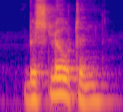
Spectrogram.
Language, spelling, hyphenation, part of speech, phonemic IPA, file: Dutch, besloten, be‧slo‧ten, adjective / verb, /bəˈsloː.tə(n)/, Nl-besloten.ogg
- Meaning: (adjective) 1. private 2. agreed, decided; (verb) 1. past participle of besluiten 2. inflection of besluiten: plural past indicative 3. inflection of besluiten: plural past subjunctive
